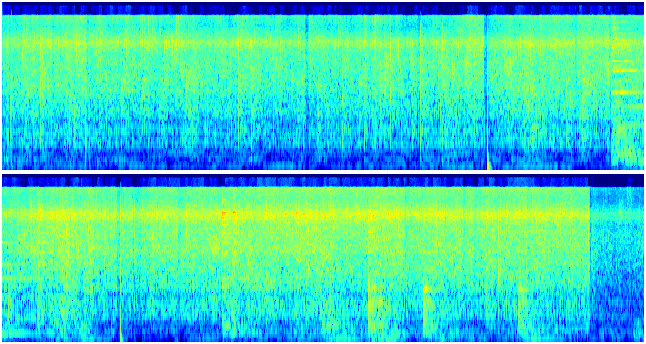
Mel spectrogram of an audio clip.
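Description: Onion and ripe green chili with cumin frying and being stirred in a pan, a steady close sizzle with scraping stir strokes and a few sharp knocks, no talking.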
